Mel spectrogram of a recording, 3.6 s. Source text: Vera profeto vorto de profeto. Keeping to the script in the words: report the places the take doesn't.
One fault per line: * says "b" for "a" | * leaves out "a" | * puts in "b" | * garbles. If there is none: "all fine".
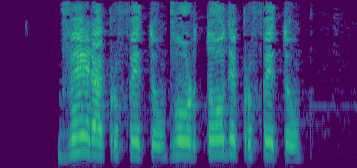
all fine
